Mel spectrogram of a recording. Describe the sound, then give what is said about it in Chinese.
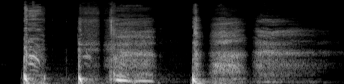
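A man coughs a few times, sharp harsh bursts spaced unevenly, with rasping, breathy exhalations and sighing breaths between them, trailing off into a drawn-out wheezy exhale. “白毅咳嗽了几下”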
